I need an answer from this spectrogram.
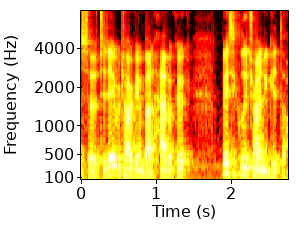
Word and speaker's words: Habakkuk: So I think as long as we get it close to Habakkuk, I almost messed it up there too, or Habakkuk, depending on where you want to put the emphasis on the syllable.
